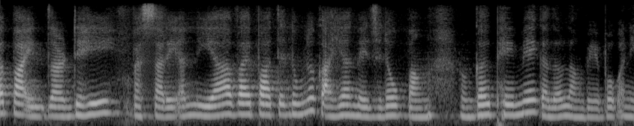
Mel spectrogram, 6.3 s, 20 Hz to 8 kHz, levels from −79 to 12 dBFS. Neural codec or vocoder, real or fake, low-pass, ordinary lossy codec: codec, 24 kHz, 0.5 kbps, DualCodec; fake; 7.2 kHz; none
